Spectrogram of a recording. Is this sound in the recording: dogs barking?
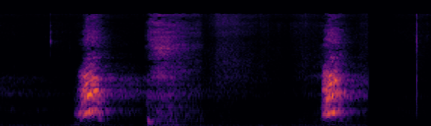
yes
